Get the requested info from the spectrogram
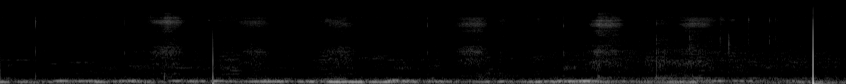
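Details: Rescued abandoned kittens, one of three found (white, black and brown), two hissing at a person on first being found; short breathy hisses repeat roughly every second over a steady low hum indoors.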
